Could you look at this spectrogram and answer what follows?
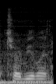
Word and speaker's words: turbulent: of that word uh turbulent has the first syllable of the word accented it means disorderly rius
